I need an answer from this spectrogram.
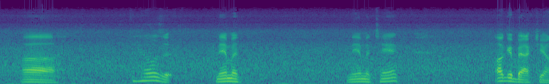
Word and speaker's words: Nahmakanta: I've heard it pronounced as Nahmakanta and as Nahmakanta. My wife doesn't like the latter, so I'm going to stick with Nahmakanta, because I love my wife.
